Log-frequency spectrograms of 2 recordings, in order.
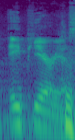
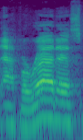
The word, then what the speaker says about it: apiarius: Absolutely no one can pronounce the word apiarius. I almost called it asparagus. He was actually the guy. I know a friend. Right. Air quotes. But people call it apparatus. People call it asparagus.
